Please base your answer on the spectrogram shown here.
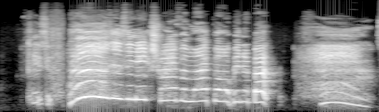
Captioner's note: gasps; gasps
